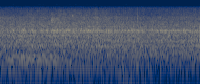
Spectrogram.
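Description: Steady, even hiss of room and recording noise in a pause between speech.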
